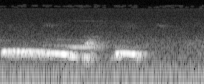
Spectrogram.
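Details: Spotted dove singing in the 'giọng thổ' style, faint and distant: a long, low, slightly falling coo followed by a short soft double note, over a background hum.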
